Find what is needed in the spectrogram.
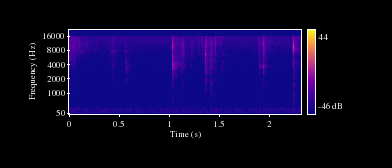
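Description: Utility knife blade cutting into a bar of hard soap, giving a few faint, sharp clicks at uneven intervals as the little cubes crack, over a steady low hum.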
